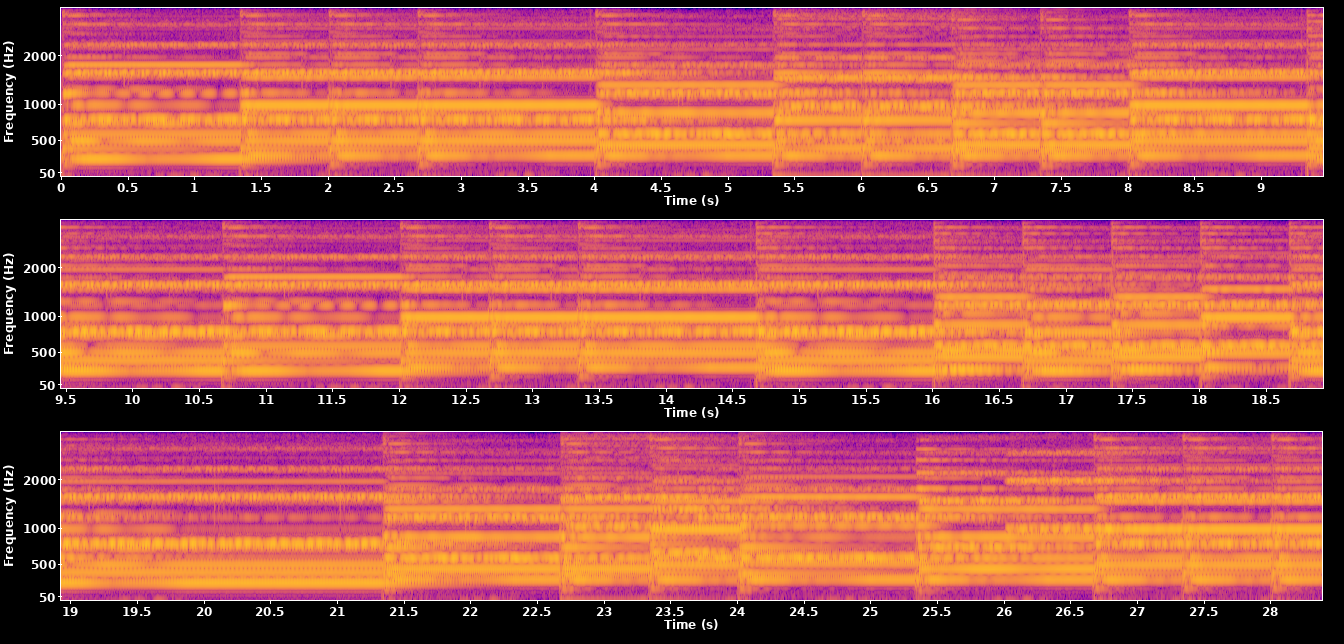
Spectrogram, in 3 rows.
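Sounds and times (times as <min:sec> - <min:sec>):
instrumental music in G: 0:00.0 - 0:28.3.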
